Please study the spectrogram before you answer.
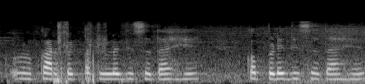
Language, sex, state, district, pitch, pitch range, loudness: Marathi, female, Maharashtra, Aurangabad, 250 Hz, 245-260 Hz, -16 LUFS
